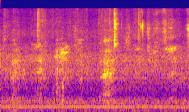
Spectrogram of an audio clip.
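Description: Steady running noise inside a passenger train carriage, with a constant low hum.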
